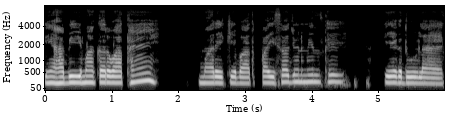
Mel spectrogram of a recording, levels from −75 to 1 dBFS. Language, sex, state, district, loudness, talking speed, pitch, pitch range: Sadri, male, Chhattisgarh, Jashpur, -18 LUFS, 140 wpm, 180 Hz, 170-195 Hz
